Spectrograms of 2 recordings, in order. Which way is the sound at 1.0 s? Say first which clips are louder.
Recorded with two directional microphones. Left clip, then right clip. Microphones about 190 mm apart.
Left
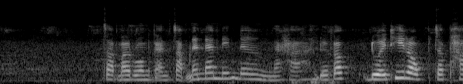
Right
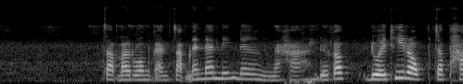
Right 3 dB; 15° right (ahead or behind).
